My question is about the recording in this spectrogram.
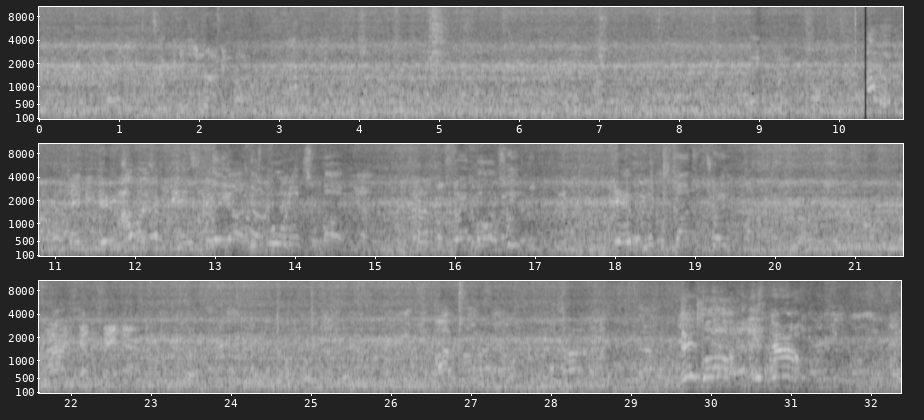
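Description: Steady rushing noise of a high-pressure propane jet cooker burning under a large crawfish boil pot, with indistinct voices of people talking around it.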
